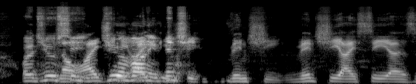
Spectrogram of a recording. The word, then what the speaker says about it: Vinci: the funny thing is I said his name wrong one time and one of the people one of the I think Kenny said who I said Giovanni vinky I was like what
